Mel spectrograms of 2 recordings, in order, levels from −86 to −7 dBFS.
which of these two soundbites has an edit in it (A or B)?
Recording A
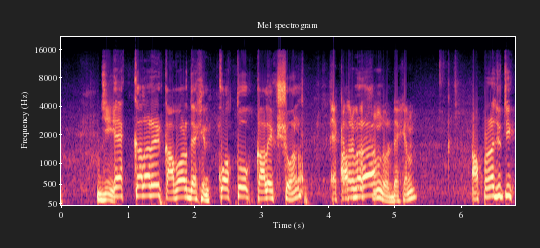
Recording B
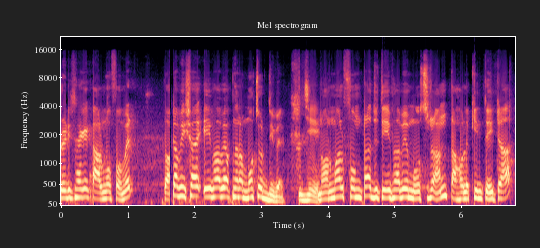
B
